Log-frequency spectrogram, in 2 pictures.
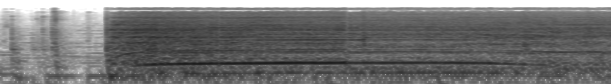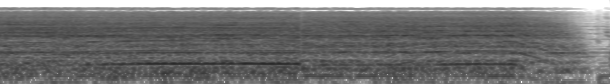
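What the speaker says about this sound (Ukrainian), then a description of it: "Ставимо дрібнішу сіточку і перемелюємо шлуночки." A meat grinder with a fine plate minces chicken gizzards for sausage, its motor starting abruptly and then whining loudly and steadily, with its pitch dipping slightly as the tough meat feeds through, then cutting off at the end.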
